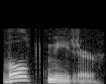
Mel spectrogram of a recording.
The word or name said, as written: voltmeter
